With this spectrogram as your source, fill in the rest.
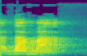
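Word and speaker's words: אדמה: Mas juntando todas as palavras, as letras consonantais, aparece essa pronúncia, Adamá.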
